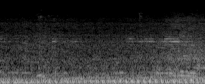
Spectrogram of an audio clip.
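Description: Fast, steady drumming on dhak drums, low and pulsing, with people talking over it.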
